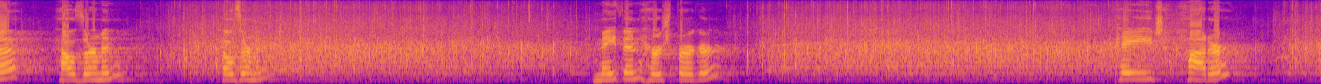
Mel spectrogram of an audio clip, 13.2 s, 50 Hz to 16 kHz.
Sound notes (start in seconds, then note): 1.5 audience applauds; 7.4 audience applauds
